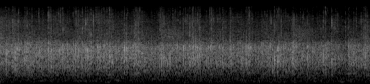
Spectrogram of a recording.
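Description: Sustained audience applause at a university writer-in-residence event, welcoming author Gary Shteyngart to the stage: dense, steady clapping from a large crowd, loud and continuous throughout with a slight easing toward the end.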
